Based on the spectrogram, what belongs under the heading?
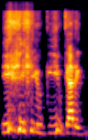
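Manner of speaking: usual speaking voice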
